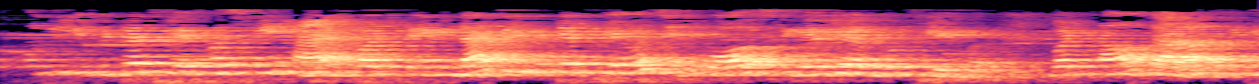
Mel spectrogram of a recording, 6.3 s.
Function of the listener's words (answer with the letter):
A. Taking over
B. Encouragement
B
